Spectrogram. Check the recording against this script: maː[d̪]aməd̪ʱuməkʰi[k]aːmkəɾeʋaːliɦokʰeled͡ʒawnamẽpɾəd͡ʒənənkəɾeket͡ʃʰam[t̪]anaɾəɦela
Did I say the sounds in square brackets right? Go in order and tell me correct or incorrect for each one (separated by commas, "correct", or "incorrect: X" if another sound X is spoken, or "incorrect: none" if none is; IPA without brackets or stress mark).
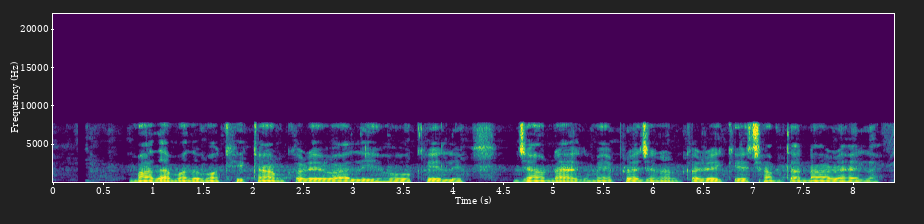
correct, correct, correct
